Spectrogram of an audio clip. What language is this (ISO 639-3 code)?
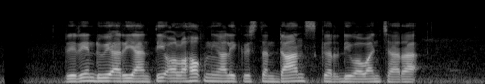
sun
